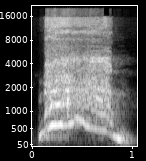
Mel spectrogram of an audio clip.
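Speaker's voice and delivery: put-on high, loud, drawn-out kid's cry; hammed-up whiny little-girl call; imitated tattling child. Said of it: "that's how she talks".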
